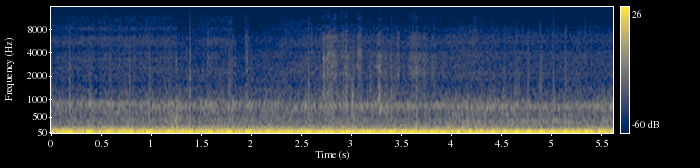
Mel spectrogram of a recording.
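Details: Project Mustang V8 first start after installing a new fuel pump: low steady rumble with even beat, no knocks or misses; engine caught and running smoothly.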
